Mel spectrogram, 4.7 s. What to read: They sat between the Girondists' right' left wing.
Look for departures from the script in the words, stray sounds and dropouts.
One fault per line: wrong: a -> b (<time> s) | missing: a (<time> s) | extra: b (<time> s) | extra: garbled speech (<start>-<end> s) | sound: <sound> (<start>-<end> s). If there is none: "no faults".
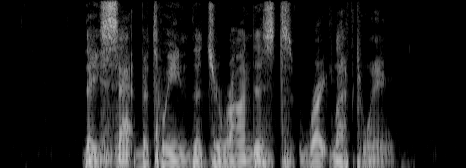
no faults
